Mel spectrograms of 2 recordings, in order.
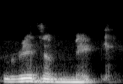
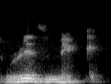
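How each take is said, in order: First: An extra vowel sound comes between th and m. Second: No vowel sound comes between th and m. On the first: The speaker calls it wrong. "It's not rhythmic" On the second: The speaker calls it right. "there's no um between the H and the M"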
